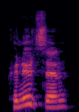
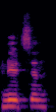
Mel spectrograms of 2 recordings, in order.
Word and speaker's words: Knutsson: I found out after the Contender Series, I thought the K was silent on the Contender Series. Turns out it's not. They pronounce it with Knutsson, as they said on the Contender Series.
